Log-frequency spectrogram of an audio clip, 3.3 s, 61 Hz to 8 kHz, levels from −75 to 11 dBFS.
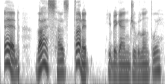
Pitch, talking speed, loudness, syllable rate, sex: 125 Hz, 145 wpm, -18 LUFS, 4.7 syllables/s, male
